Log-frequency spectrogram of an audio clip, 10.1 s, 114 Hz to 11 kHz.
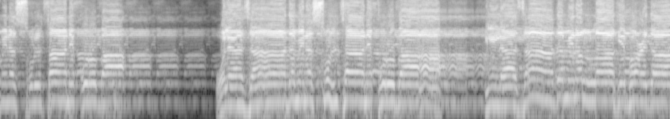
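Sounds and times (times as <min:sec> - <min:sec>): man chanting melodic recitation: 0:00.0 - 0:10.0.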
